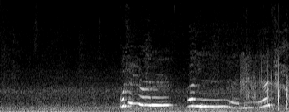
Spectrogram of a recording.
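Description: A long-haired chocolate-point cat meowing twice, two drawn-out meows about a second apart, the first rising then falling, the second falling then lifting at its end.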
